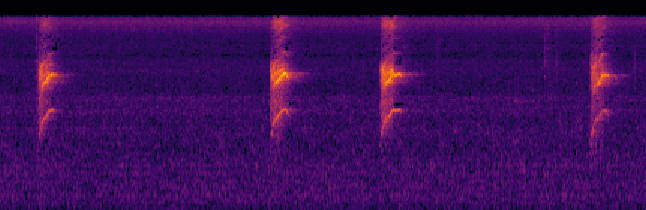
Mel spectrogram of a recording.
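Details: Recessive white female canary, about one year old with red-factor eyes, chirping: four short, high, sharp chirps spaced irregularly one to three seconds apart over a quiet background hiss.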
